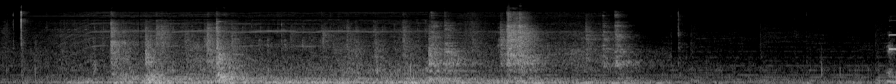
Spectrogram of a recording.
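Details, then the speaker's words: Linear 861 garage door opener, newly installed, running the door down to set the down limit: motor drone with rolling door rumble for about six seconds, spring noisy on the non-insulated door; smooth, no grinding, normal. "The spring's noisy, but for how quiet the motor is, the spring in the door is noisy because it's non-insulated."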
